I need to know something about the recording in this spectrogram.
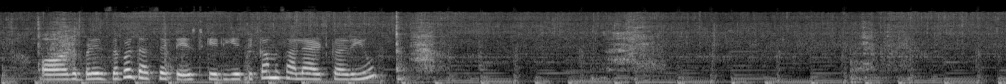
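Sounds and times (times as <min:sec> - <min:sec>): meat sizzling in a pan: 0:00.0 - 0:10.0
metal spatula scraping a pan: 0:00.3 - 0:01.8, 0:03.9 - 0:05.0, 0:05.7 - 0:07.0, 0:08.3 - 0:09.5.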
